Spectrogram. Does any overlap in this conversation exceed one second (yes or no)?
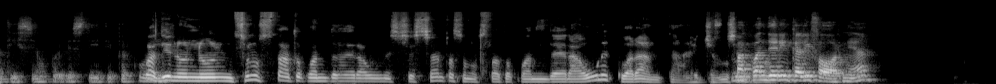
no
